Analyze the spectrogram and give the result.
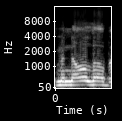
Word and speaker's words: Manolo: My name is Manolo, but people can't say Manolo. They want to say Manolo, like the singer Barry Manilow. – So. Well, that's it spelled with an A, right? – Yeah, it's M-A-N-O-L-O, which...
